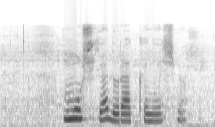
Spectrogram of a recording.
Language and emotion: Russian, neutral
